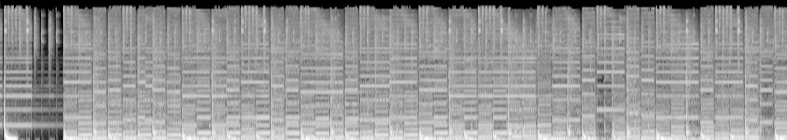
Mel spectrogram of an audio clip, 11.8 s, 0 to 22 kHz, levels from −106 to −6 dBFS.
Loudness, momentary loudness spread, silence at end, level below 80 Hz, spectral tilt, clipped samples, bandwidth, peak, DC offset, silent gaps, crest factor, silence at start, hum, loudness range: -17 LUFS; 2 LU; 0 s; -22 dBFS; -4 dB/octave; under 0.1%; 17.5 kHz; 0 dBFS; 6%; none; 16 dB; 0 s; none; 0 LU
